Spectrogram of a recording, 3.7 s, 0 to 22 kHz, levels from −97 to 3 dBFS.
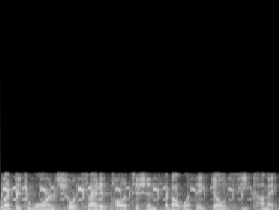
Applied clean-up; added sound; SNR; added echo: none; Bird vocalization, bird call, bird song; 5 dB; reverberation time 1.1 s.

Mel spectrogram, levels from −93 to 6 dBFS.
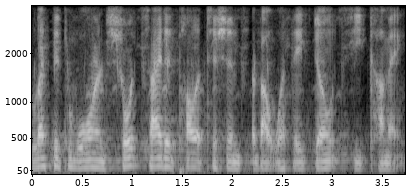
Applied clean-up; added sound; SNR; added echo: neural separator model SepFormer DNS4.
